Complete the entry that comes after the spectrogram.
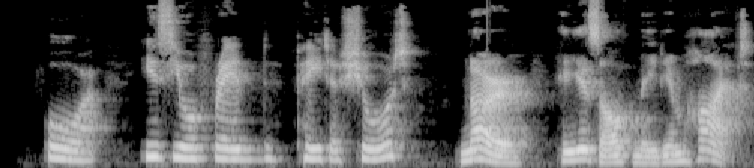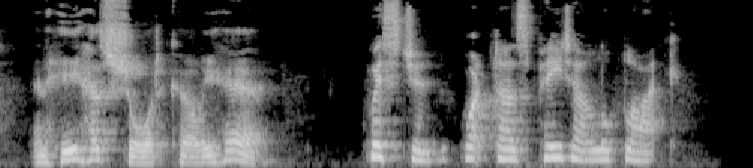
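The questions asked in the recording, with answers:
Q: Question, what does Peter look like?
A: He is of medium height with short curly hair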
